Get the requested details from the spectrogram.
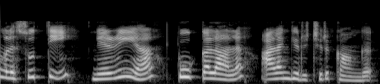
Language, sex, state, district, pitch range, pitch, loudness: Tamil, female, Tamil Nadu, Nilgiris, 240-335 Hz, 270 Hz, -16 LUFS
